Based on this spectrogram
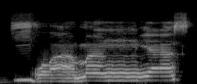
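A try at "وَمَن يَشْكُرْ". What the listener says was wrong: wamai idgom. Wamai kalau ada tasjid nyamber. Wamai. Wamai yashkur fa innama yashkuru li nafsi. Masih utang sin ya.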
